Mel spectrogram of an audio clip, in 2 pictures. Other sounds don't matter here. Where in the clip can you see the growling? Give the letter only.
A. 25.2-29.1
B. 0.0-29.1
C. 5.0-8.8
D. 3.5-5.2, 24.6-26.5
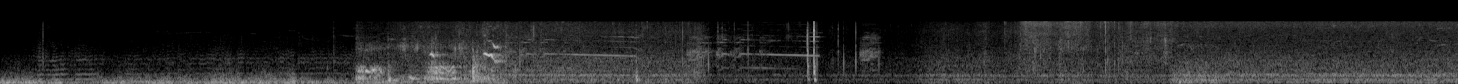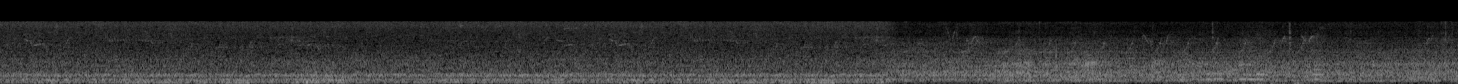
D.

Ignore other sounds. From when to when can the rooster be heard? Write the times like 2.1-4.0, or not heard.
5.0-8.8.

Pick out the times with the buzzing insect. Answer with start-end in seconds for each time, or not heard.
0.0-29.1.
